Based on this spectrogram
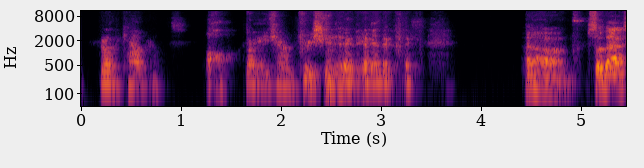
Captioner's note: laughter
